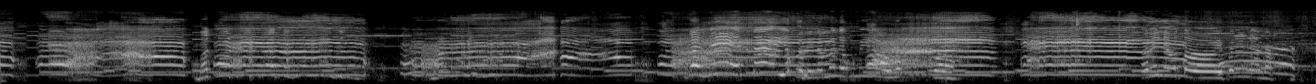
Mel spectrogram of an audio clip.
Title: baby crying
